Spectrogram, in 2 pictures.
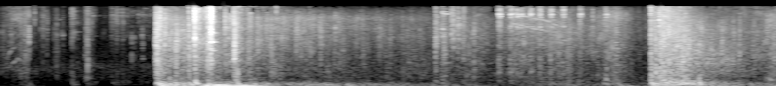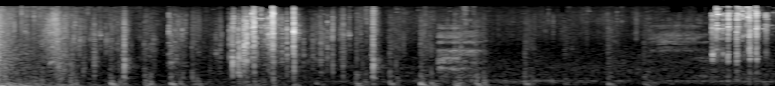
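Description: Footsteps crunch over rocks and grass.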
